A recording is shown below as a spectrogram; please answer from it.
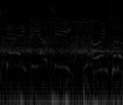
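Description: Near silence in a break in the background music, with faint distant voices.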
